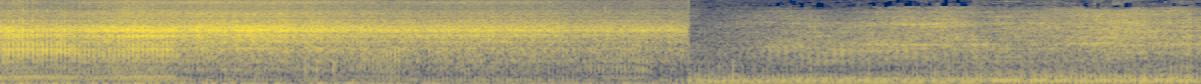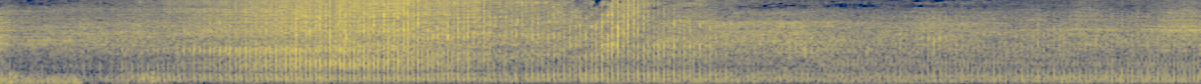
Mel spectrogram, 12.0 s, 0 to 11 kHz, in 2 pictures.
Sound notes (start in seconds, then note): 5.1 engine humming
